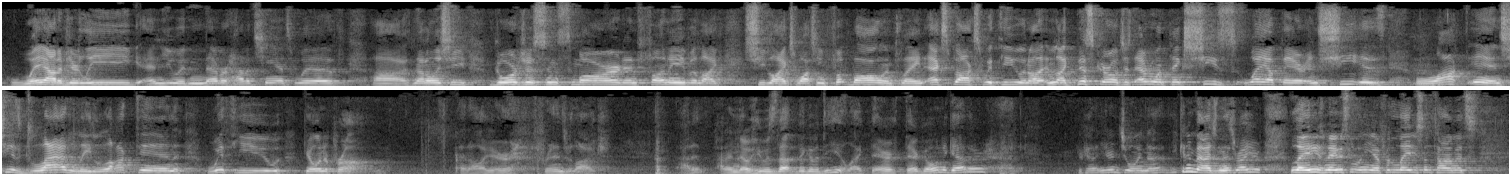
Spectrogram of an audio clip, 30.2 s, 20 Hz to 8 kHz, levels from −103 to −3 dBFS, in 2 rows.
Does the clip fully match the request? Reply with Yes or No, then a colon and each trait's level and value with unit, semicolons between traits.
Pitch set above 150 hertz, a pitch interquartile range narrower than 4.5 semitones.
Yes: high, 190 Hz; average, 3.5 semitones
